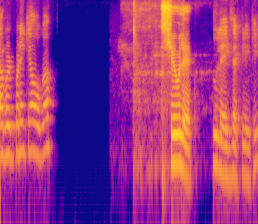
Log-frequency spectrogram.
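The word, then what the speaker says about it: Schule: शूले, exactly, ठीक है, स्कूल को कहते हैं शूले।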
